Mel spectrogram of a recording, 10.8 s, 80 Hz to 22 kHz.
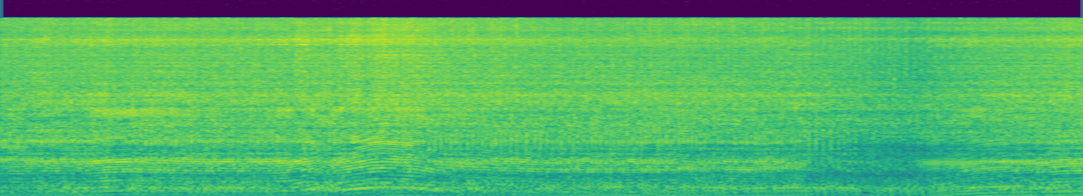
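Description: Tohatsu 5 hp single-cylinder two-stroke outboard running in gear with its propeller churning a bin of water, on its initial run-in after head work that raised compression to just over 140 psi. The revs rise and fall back about three to four seconds in, and dip briefly near the end before picking up again.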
